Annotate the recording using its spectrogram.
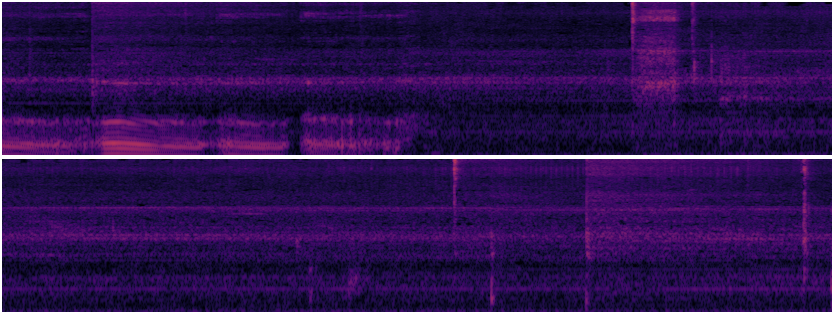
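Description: A man's wordless vocal sounds: several drawn-out sounds, each falling in pitch, over the first two seconds. A quiet, steady outdoor background follows.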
